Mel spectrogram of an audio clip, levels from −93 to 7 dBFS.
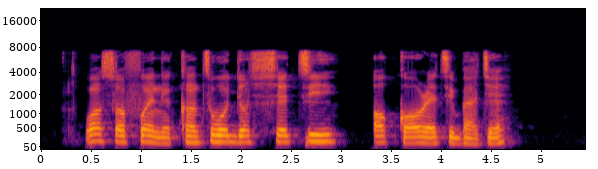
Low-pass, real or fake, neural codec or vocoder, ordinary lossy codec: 7.2 kHz; real; none; none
